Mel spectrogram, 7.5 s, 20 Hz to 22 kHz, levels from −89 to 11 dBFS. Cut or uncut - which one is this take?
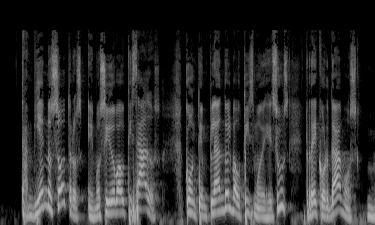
uncut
